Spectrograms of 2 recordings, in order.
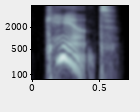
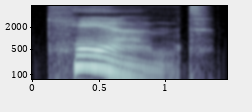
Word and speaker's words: can't: We say the t clearly. Can't. And we make it a little longer. Can't.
